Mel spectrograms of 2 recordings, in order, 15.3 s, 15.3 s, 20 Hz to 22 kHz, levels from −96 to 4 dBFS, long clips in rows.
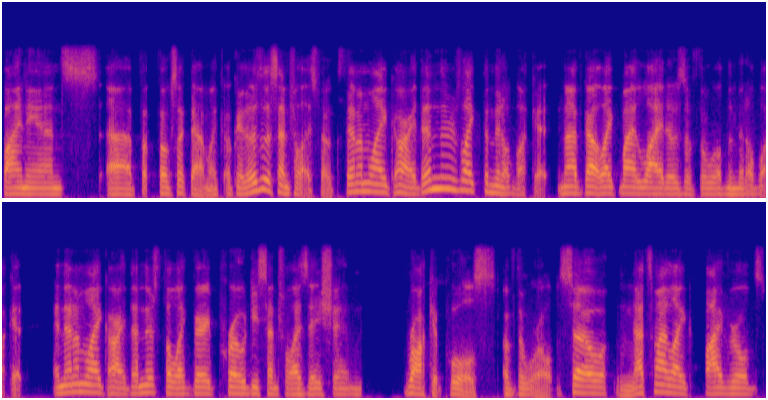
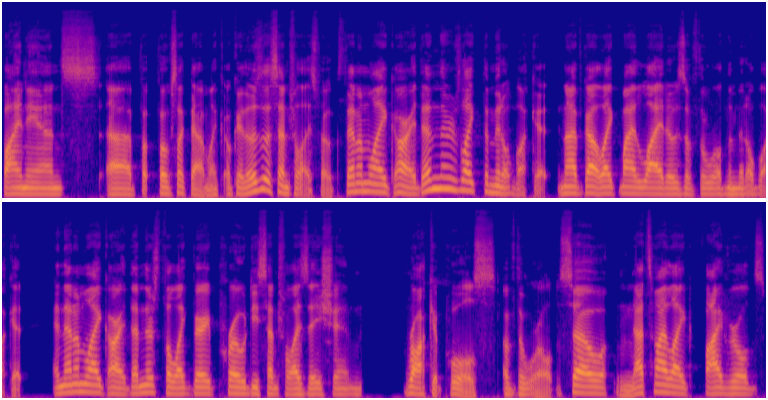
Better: second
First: garbled, watery; badly; nothing above 8 kHz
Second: none

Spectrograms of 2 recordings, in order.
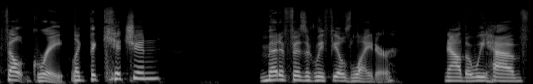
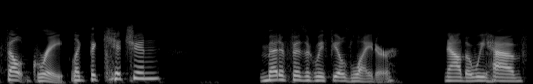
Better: first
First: none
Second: muffled; very; fading above 2 kHz

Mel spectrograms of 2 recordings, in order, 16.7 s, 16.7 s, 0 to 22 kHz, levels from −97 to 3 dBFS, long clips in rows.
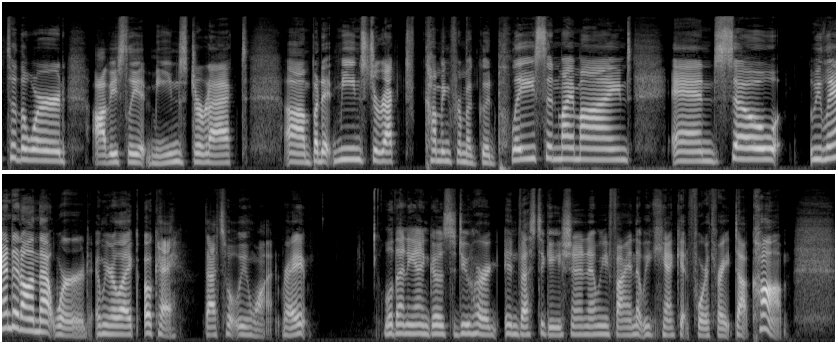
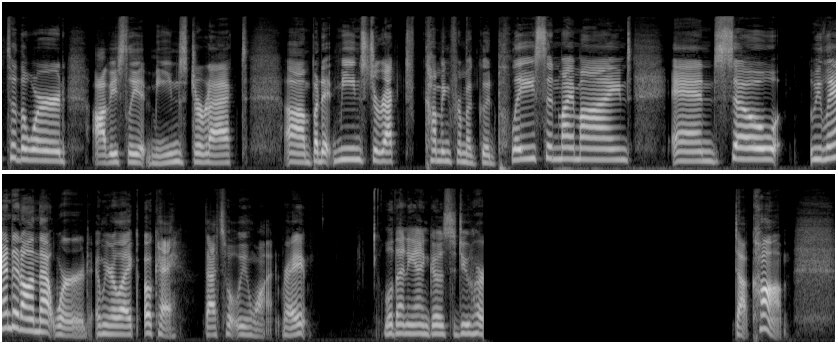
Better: first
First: none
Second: audio cutting out; at 13 s for 2.5 s

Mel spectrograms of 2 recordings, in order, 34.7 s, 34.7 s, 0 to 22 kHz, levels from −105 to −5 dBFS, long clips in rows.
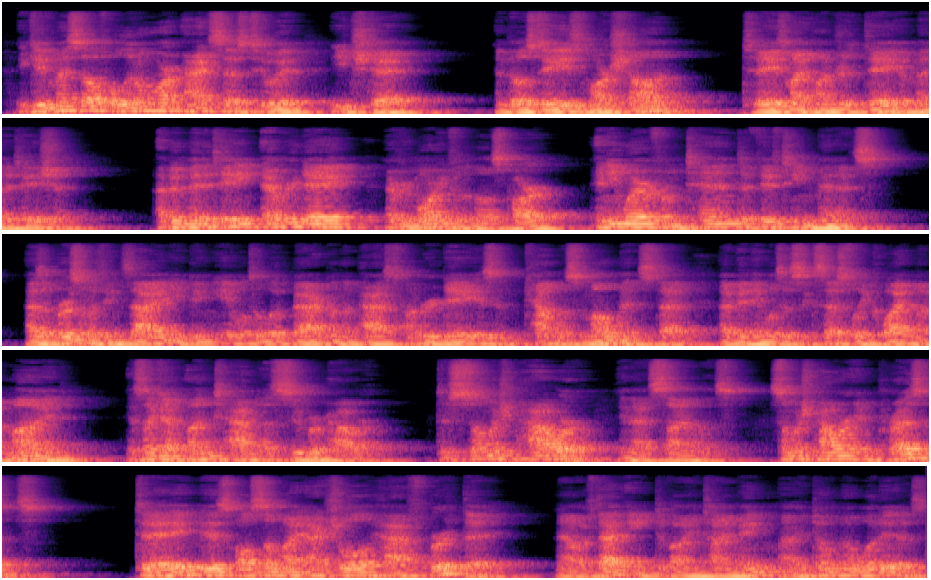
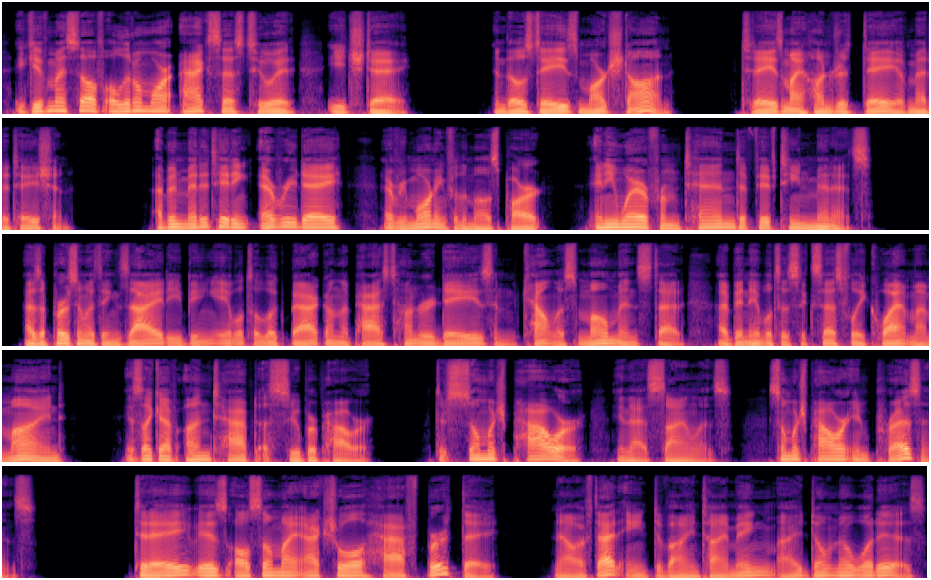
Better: second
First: off-mic speech; far // room echo; noticeable; dies away in 0.6 s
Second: none

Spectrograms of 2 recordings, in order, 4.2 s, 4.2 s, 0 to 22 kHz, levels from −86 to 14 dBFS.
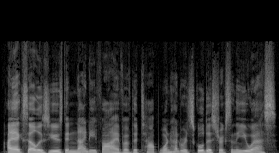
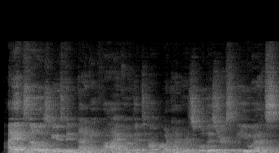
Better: first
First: none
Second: room echo; strong; dies away in 1.2 s // off-mic speech; far

